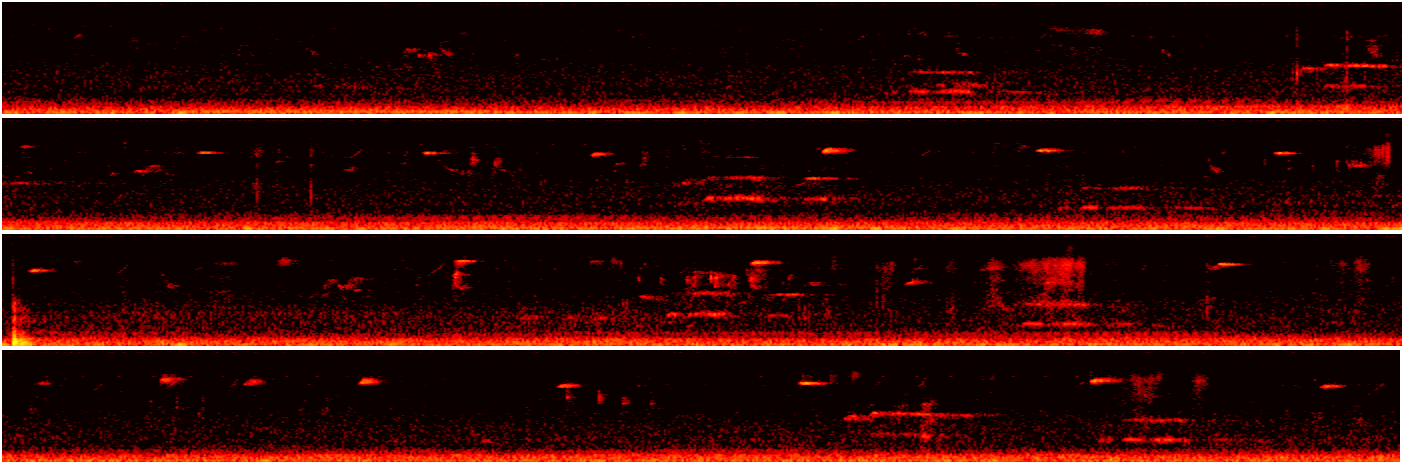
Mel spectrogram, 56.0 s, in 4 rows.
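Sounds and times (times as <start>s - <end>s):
faint bird chirps: 12.9s - 22.6s, 23.9s - 39.4s
short low thump: 28.0s - 28.5s.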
